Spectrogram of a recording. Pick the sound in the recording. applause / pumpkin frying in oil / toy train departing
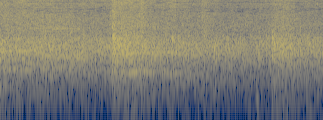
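applause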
